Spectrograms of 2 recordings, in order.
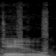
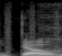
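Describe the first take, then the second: First: The word does not sound like Nintendo's ending. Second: The word sounds like the end of Nintendo. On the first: The speaker calls it wrong. "not do" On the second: The speaker calls it right. "it's meant to be like Nintendo, right? So it must be do"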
